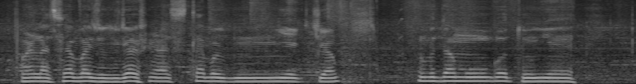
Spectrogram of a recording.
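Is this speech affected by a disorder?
Yes: aphasia; no speech for about five years after regaining consciousness.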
